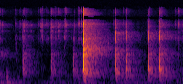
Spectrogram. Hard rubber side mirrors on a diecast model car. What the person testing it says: if you tap them, you'll hear it. They're flexible.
